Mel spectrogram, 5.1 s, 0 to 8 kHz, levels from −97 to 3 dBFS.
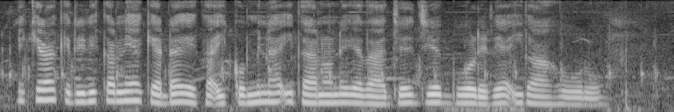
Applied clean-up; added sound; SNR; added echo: none; Livestock, farm animals, working animals; 19 dB; none.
